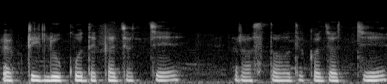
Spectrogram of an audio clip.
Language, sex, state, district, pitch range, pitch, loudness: Bengali, female, Assam, Hailakandi, 180-190 Hz, 185 Hz, -16 LUFS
